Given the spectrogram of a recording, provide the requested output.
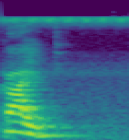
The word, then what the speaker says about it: kite: একই রকম কাইট, KITE কাইট, এখানেও আই এর মতো উচ্চারণ হচ্ছে কাই, TE ট, কারণ ই সাইলেন্ট থাকবে, সেটা হচ্ছে কাইট।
